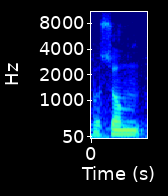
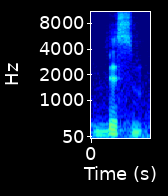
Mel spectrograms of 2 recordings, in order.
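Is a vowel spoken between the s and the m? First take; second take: yes; no. First: 'U' vowels are used, one between s and m. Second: The s goes straight into the m. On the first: The speaker calls it wrong. "I don't say" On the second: The speaker calls it right. "So bism"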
